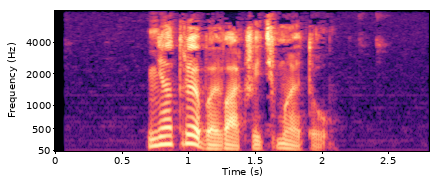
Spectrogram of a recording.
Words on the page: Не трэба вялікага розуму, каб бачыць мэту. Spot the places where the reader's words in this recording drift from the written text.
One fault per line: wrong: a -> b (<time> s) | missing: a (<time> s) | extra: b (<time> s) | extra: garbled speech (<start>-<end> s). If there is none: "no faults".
missing: вялікага розуму каб (1.2 s)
